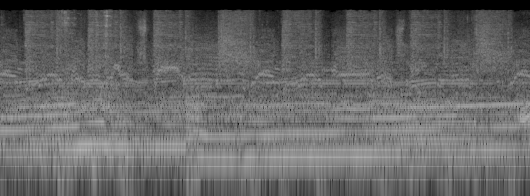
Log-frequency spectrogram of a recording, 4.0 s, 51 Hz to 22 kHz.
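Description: An Audi RS3 with air suspension is driven hard, its engine roaring loud and close with sustained tire squeal and skidding over the whole stretch.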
